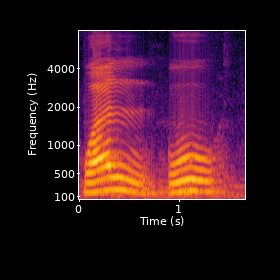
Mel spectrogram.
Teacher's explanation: Wal ditahan, jangan mantul.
